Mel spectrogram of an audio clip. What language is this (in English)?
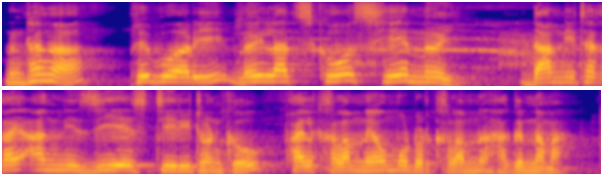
Bodo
